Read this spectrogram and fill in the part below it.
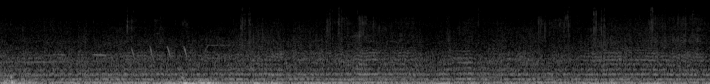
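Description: Bees working almond blossoms during the Australian almond pollination season, a steady dense buzzing hum from many insects, close and continuous with no voices.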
